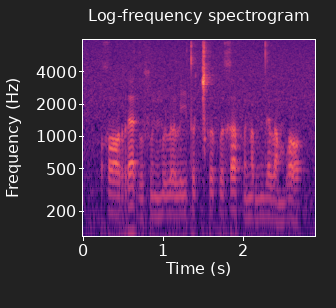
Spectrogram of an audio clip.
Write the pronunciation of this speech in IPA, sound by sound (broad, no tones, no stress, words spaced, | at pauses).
xɔːrɜ ɡɒsʷɛnmulʊ liːtʊ ǀʰʊfʊxʌ fʊnɔɡndə lɒmbɔ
